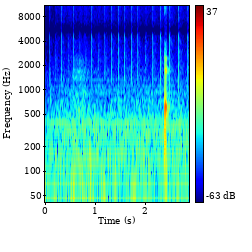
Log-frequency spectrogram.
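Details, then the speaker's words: PEMF 100 electromagnetic pulser, high intensity (around 1,000 gauss), coil against the hand: sharp, evenly spaced clicks about six per second that settle down as intensity rises; normal coil discharge clicking. "And you can hear how that clicking settles down. I haven't initiated any contractions in my hand, but I can feel it like knocking in my hand."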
